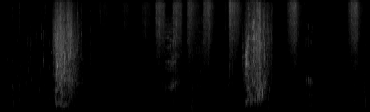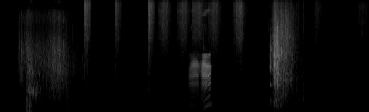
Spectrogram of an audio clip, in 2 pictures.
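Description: Water splashes and gurgles in short bursts.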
